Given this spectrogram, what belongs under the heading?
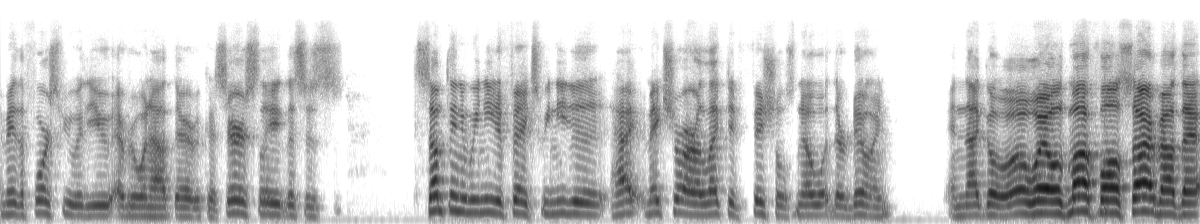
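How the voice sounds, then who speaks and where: A man with an American accent speaks in a raised, projected voice at high pitch and a fairly quick pace, with ordinary pitch variation. His loudness swings widely against a quiet background. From California. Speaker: wrestling podcast host. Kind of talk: casual podcast monologue. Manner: rambling, conversational.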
